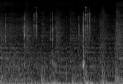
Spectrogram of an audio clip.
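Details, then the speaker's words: Dodge Ram truck ignition switch after repair or replacement, key cylinder reinstalled: a few crisp mechanical clicks and a light ratchet as the key turns and the switch engages cleanly on the other side; normal ignition switch engagement. "And guess what? My key still works, and I can hear it engaging on the other side, and if you feel it, you can feel it engaging. You know it's good."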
